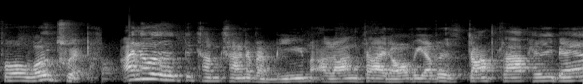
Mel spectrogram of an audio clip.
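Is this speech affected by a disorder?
Yes: cerebral palsy.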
